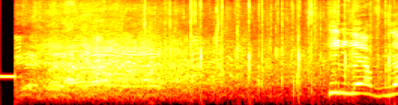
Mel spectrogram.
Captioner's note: audience laughs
